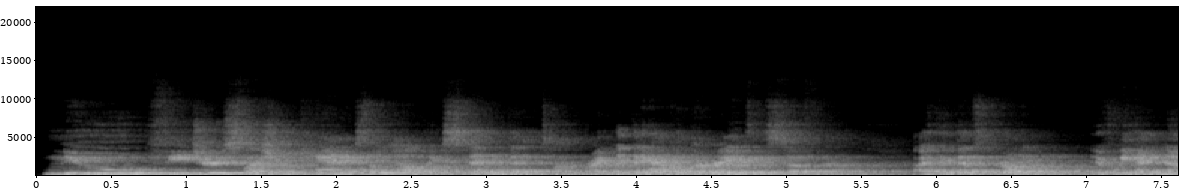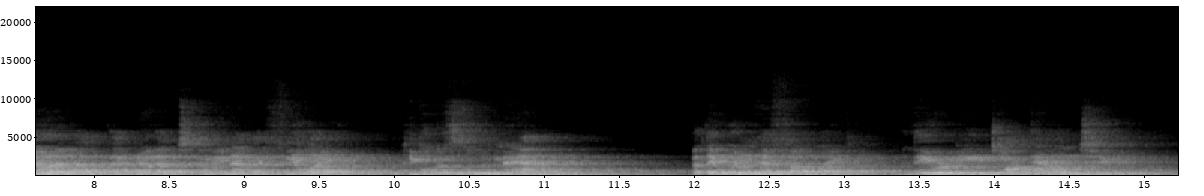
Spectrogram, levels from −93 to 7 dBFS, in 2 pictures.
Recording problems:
room echo; strong; dies away in 2 s
off-mic speech; far
muffled; slightly; fading above 2.5 kHz

